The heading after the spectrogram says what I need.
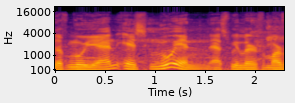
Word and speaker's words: Nguyen: And the correct pronunciation of Nguyen is Nguyen, as we learned from our friends from Vietnam.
